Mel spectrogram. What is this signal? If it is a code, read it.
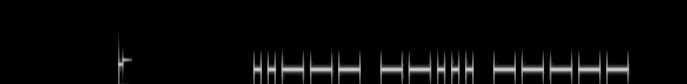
Morse code, heard as a keyed tone, about 17 wpm, 700 Hz. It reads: 270
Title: Numbers - 3-Digit 17wpm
